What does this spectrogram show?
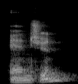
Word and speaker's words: engine: Words ending in ine can have different pronunciations. All of these have the sound in. Imagine, examine, engine, discipline, feminine, and masculine.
